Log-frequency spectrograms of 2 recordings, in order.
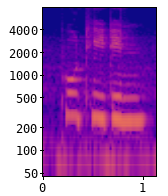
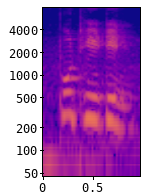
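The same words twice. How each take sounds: The two takes are said the same way.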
